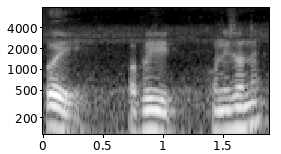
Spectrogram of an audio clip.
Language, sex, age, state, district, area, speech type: Assamese, male, 45-60, Assam, Charaideo, rural, spontaneous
